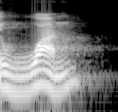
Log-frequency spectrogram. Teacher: Similarly, when we are talking about 1 rupee note, O, the letter is O, vowel, but the sound comes 1. When we say 1, WA sound is coming, and W is a consonant sound.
